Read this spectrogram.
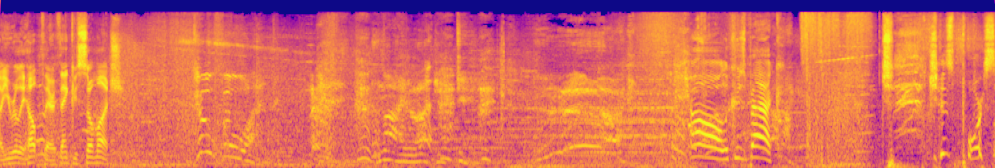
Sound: laughs

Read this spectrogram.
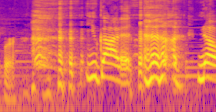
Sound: laughs

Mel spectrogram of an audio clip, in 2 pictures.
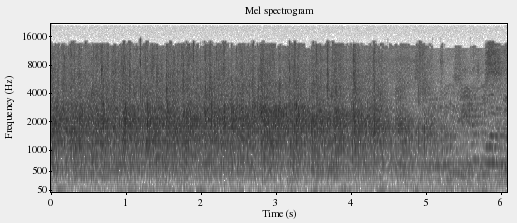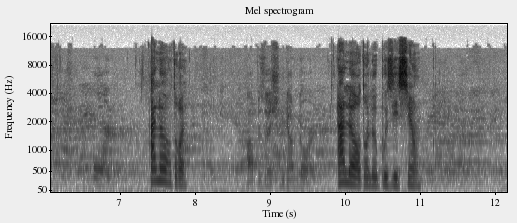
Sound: applause

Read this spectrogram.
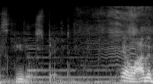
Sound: mosquito flying

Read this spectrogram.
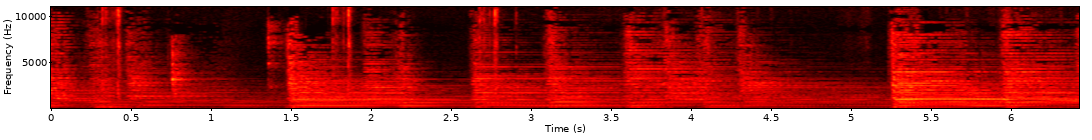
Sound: shutter clicking

